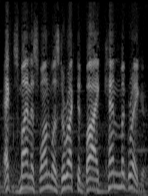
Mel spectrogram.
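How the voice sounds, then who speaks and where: Animated American male radio announcer. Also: sits high, normal speed. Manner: formal, polished. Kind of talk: 1950s radio announcing, scripted. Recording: dull old radio broadcast, music behind.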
